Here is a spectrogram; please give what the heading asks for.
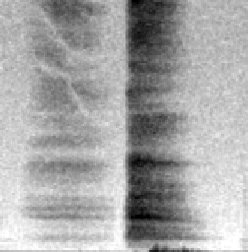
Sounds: Sigh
